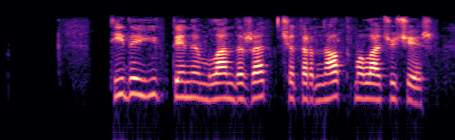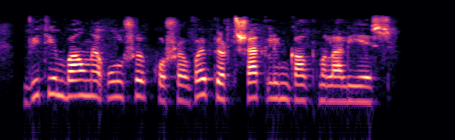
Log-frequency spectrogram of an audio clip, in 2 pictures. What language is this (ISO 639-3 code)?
chm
